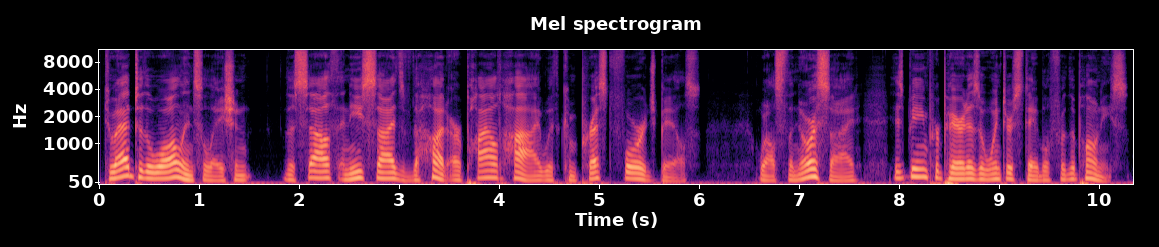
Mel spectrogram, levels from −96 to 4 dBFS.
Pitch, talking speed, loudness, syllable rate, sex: 130 Hz, 205 wpm, -18 LUFS, 5.5 syllables/s, male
